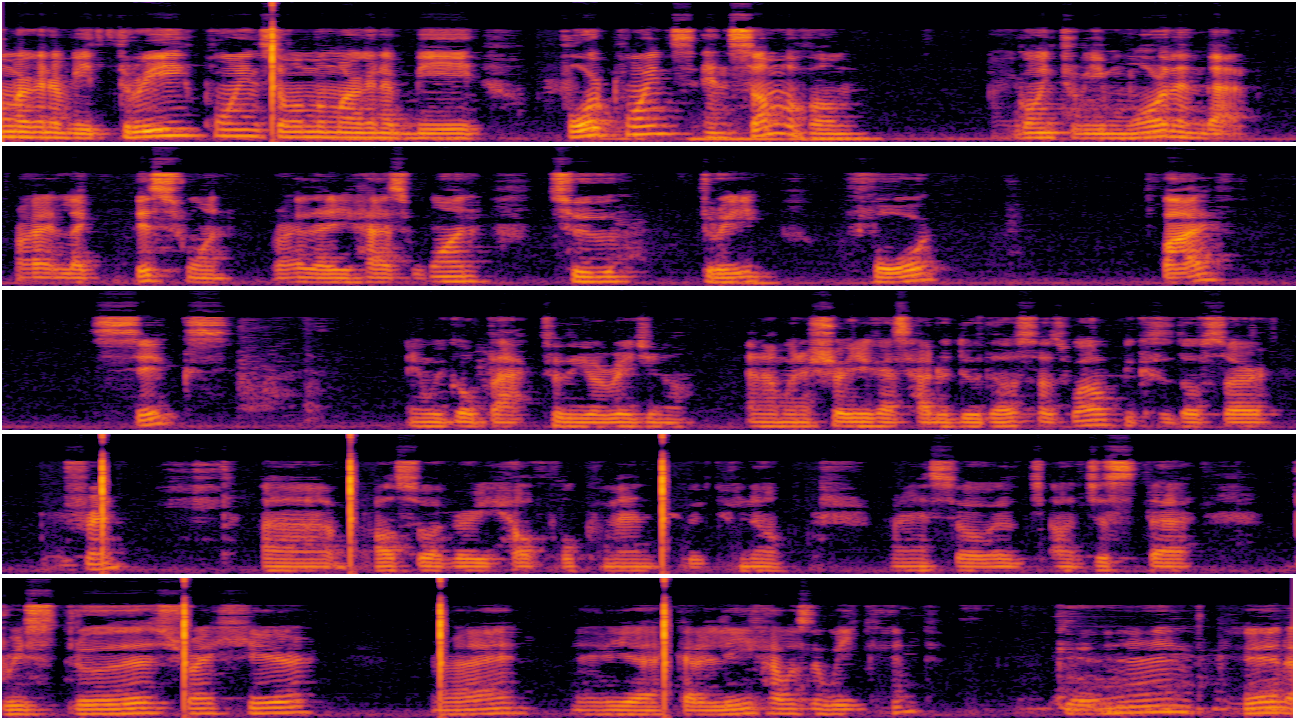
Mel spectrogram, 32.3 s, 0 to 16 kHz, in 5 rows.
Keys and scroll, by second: 19.0 -, 25.8 -, 31.6 -.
